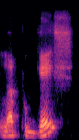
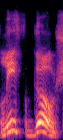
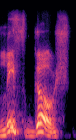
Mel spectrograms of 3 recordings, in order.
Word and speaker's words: לפגוש: Is it lepugesh? Lifgesh? Lepugesh. No, let's see. לפגוש. Lifgosh. לפגוש. Lifgosh. So it's almost like Lifgosh.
